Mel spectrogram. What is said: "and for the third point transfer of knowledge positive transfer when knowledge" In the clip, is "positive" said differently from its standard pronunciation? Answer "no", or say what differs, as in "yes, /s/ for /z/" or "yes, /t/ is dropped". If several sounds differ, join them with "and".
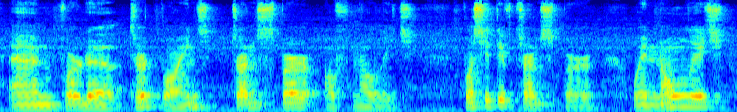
yes, /s/ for /z/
